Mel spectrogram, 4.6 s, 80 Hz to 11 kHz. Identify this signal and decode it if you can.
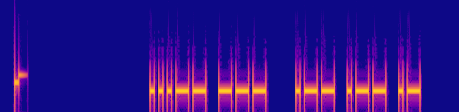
Morse code, heard as a keyed tone, about 28 wpm, 700 Hz. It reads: 3O WWA
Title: Winter Field Day Exchanges Encore 28wpm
